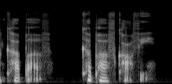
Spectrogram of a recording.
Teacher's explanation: Of ends in a v sound. Coffee starts with a k. They don't link perfectly. So we just say them closely.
